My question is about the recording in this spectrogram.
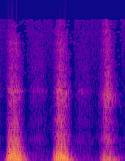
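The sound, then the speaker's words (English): A voice imitates the labored breathing of a dying man, Ramdas, found lying on a roof: three heavy, rasping breaths about a second apart, loud, each one a rough drawn-out exhale with brief silence between, and no other speech. “His legs were stretched. His breathing was...”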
